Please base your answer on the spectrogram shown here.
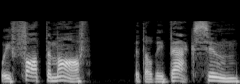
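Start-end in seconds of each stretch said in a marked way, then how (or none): none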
